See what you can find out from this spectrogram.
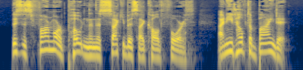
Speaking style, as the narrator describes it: Amunda shouted

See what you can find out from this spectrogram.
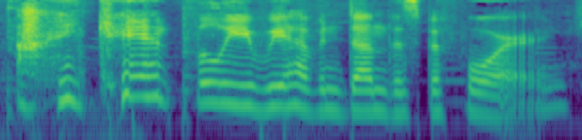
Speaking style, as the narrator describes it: he laughed

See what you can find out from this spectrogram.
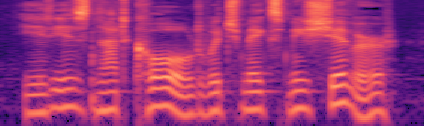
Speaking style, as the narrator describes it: said the woman in a low voice

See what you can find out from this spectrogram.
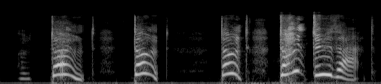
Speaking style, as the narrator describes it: she cried out

